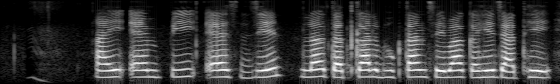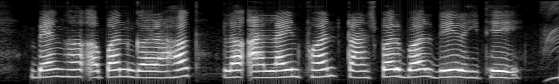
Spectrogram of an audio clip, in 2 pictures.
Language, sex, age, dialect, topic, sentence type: Chhattisgarhi, female, 25-30, Eastern, banking, statement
